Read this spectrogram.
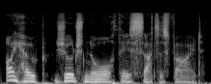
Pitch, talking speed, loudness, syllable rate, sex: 120 Hz, 170 wpm, -19 LUFS, 4.6 syllables/s, male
